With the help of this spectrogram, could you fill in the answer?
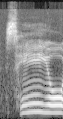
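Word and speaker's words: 西洋: 서양 이라고 하는 뜻인데요 서양 할 때는 세 요 라고 읽을 거예요 서양은 3 이어 오른쪽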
